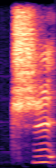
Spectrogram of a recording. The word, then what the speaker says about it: 吃: Also remember, because 吃 is aspirated and 知 is not. So when you pronounce 吃, the airflow should be stronger.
